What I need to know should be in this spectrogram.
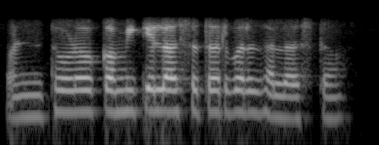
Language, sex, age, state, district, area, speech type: Marathi, female, 30-45, Maharashtra, Wardha, rural, conversation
